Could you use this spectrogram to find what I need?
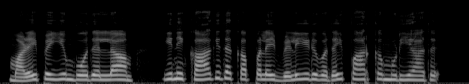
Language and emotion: Tamil, sad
